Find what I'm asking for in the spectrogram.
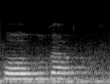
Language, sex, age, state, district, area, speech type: Malayalam, female, 18-30, Kerala, Ernakulam, rural, read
